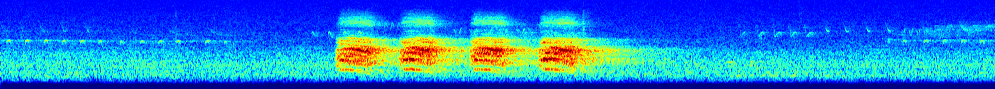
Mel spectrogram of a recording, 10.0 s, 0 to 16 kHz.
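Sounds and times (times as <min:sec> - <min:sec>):
carrion crow cawing: 0:03.4 - 0:06.8.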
